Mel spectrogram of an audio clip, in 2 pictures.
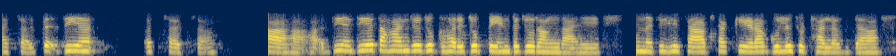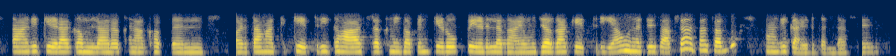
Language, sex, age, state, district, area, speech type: Sindhi, female, 18-30, Uttar Pradesh, Lucknow, rural, conversation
